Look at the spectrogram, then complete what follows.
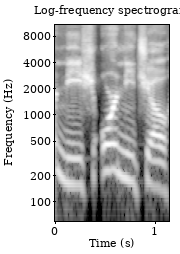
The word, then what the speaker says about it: niche: on a niche or nicho, however you want to say it. I say niche because it rhymes with riches are in the niches, and that's how I was taught it, but however you want to say it is cool.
